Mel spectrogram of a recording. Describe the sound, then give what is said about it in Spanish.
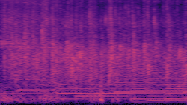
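An audience claps its hands for Jesus in a dense, steady patter of many overlapping claps, held at an even level throughout, with a low sustained tone humming underneath. “Amén, dele palmas a Jesús.”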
